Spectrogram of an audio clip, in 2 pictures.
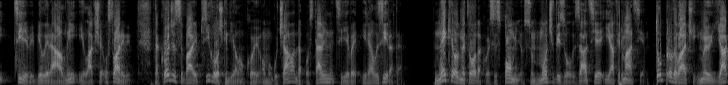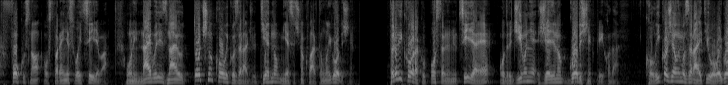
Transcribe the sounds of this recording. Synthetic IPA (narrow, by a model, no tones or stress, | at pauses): t̪siːʎe̞ʋḭbiliɾḛa̰lˠniiʔilˠa̰kʃeʔost̪ʋaːɾiʋḭ | t̪ako̞ːd͡ʑeɾse̞baʋipsixolˠo̞ʃkimd̪jeːlˠo̞̰mkʰo̞jiʔo̞̰mo̞ɡut͡ɕaːʋad̪a̰po̞st̪aʋʎenet̪siːʎe̞ʋeiɾealiziːɾa̰t̪e̞̰ | ne̞ke̞o̞d̪me̞t̪o̞ːd̪a̰ko̞jesespo̞miɲṵsumo̞t͡ʃʋizua̰lizaːt̪sije̞ʔiafiɾmaːt̪sijḛt̪opɾo̞d̪aʋaːt͡ʃḭʔḭmajujaːkfo̞kusnaost̪ʋaɾe̞ːɲesʋo̞jixt̪siːʎe̞̰ʋa̰ | o̞ninajbo̞ʎiznajut̪o̞t͡ʃno̞ko̞liko̞zaɾa̰d͡ʒujut̪je̞d̪no̞mje̞set͡ʃno̞kʋa̰ɾt̪alˠnoiɡo̞d̪iʃɲḛ | pr̩ʋikʰo̞ɾakupo̞st̪aʋʎaɲut̪siːʎaje̞o̞d̪ɾe̞d͡ʑiːʋaɲe̞ʒe̞ʎeno̞ɡɡo̞d̪iʃɲeɡpɾḭːxo̞̰d̪a̰ | kʰo̞liko̞ʒe̞limo̞zaɾaːd̪it̪iuo̞ʋojɡo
